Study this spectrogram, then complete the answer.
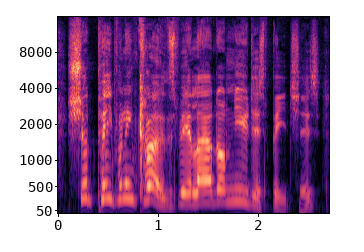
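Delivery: high-pitched, exasperated question; incredulous question. Real, not acted. Presenter scorning his own phone-in question, incredulous. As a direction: ask it as if it's absurd, pitched high.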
